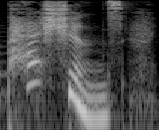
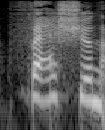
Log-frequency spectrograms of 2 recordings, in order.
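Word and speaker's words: passion: 자, passion이라고 했어요. fashion 아닙니다. 이거 신기한 게꼭 fashion이라고 발음해야 할 때는 passion이라고 하고 passion이라고 해야 되는데 fashion이라고 하시는 분들이 꼭 계시더라고요. 주의해 주셨으면 좋겠어요.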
